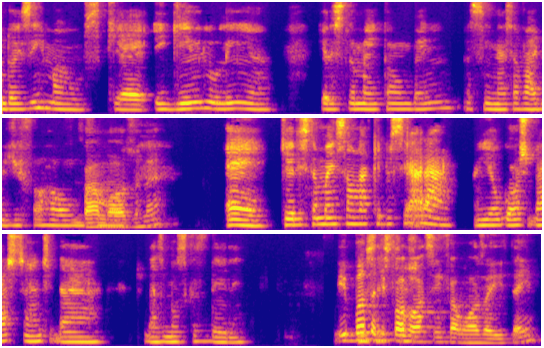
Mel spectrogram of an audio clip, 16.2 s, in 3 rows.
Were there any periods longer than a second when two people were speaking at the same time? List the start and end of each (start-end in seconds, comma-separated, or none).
none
